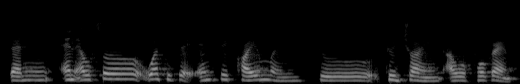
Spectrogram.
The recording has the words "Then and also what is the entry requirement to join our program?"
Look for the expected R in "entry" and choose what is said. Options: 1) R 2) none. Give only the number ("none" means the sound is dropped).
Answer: 1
